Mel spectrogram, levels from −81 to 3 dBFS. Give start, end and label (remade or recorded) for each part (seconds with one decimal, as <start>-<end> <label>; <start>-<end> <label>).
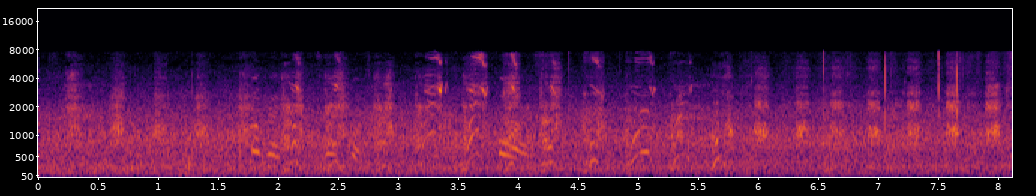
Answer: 0.0-8.1 recorded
